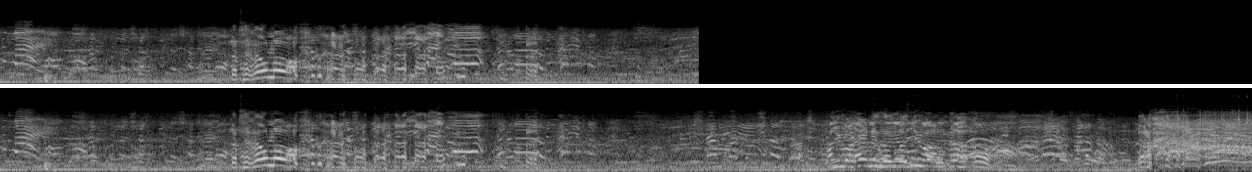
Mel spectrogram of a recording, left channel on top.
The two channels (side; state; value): left; drops out; at 7.0 s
